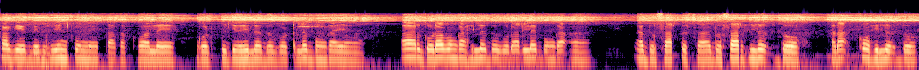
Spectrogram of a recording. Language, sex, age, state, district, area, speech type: Santali, female, 45-60, Jharkhand, Seraikela Kharsawan, rural, spontaneous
